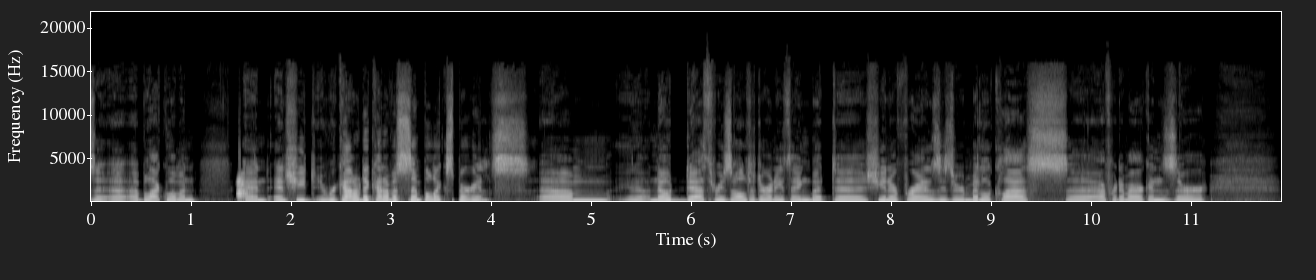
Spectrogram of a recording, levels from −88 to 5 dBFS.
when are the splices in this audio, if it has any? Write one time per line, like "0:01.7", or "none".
none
